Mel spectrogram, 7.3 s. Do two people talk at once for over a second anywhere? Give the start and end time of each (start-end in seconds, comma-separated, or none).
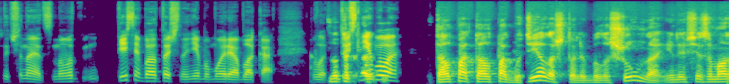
none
